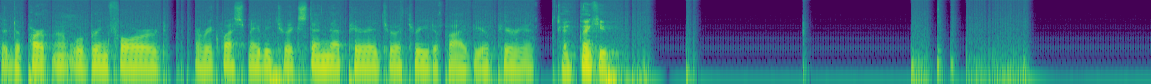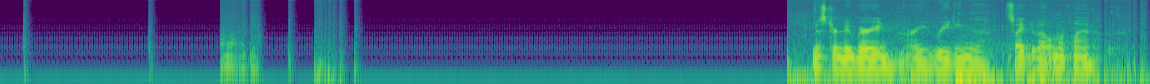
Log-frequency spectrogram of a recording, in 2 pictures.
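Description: A man speaks calmly into a microphone in a large room.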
